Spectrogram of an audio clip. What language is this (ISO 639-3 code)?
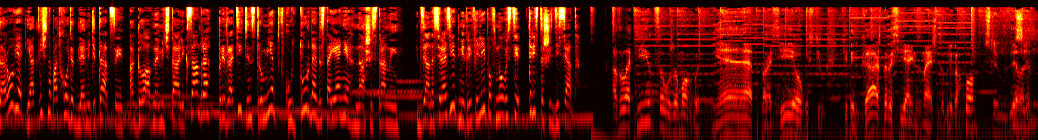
rus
